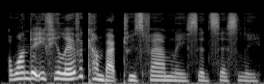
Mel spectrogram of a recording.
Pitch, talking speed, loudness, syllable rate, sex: 210 Hz, 275 wpm, -17 LUFS, 7.4 syllables/s, female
